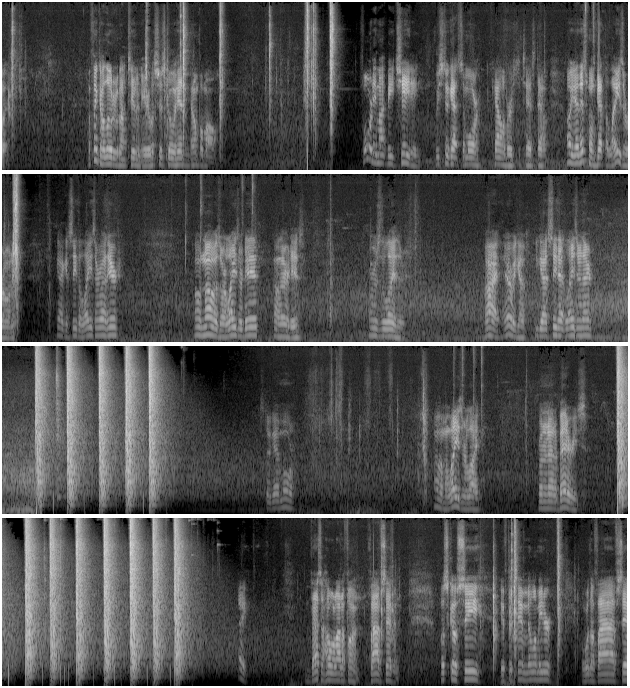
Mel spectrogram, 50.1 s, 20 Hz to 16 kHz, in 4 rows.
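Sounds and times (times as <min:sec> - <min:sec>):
rifle metallic clicks and clacks: 0:02.8 - 0:04.6, 0:05.2 - 0:06.9, 0:12.5 - 0:13.0
rifle shots: 0:25.7 - 0:29.2, 0:37.3 - 0:42.2.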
